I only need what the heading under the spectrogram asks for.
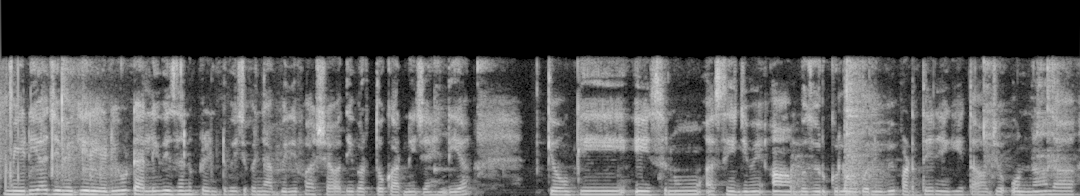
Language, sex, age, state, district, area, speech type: Punjabi, male, 45-60, Punjab, Patiala, urban, spontaneous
